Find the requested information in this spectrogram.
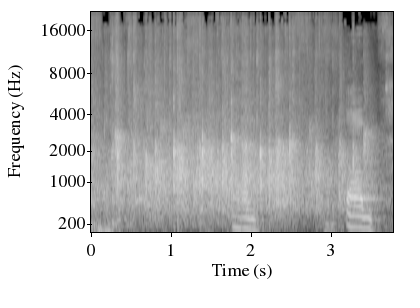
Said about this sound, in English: Can y'all clap for Public Church?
